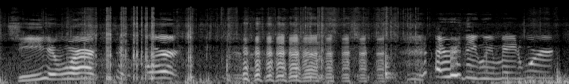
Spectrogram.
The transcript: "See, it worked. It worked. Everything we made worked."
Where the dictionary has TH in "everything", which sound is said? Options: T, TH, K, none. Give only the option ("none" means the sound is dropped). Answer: TH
